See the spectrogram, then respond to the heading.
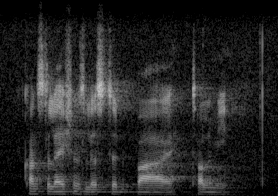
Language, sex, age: English, male, 21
